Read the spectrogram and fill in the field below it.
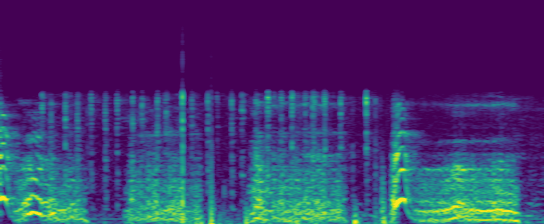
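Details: Cairn Terrier dog barking and growling while going after feeding seagulls and crows, with a window between them; a dense stretch of growling and rough noise with a few sharp barks, one clear bark near four seconds.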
